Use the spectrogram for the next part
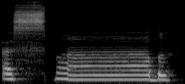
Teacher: اینڈ پہ باب کا با ہے تو قلقلہ ہوگا کیونکہ با جو ہے وہ اسٹاپ پر آئے گی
